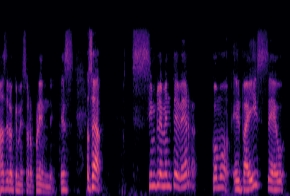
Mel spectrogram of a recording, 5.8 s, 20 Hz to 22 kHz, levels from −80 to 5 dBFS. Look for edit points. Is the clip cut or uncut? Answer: cut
